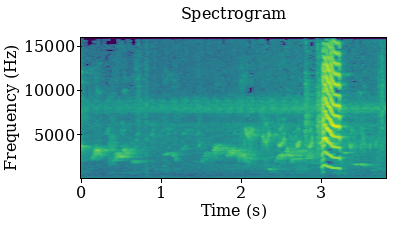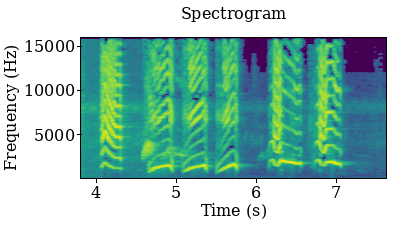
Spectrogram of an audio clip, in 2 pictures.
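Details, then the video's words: After a quiet start, a black-throated laughingthrush delivers its forest-style training song: about seven strong, rich whistles, some swooping up then down, others flatter and trilled at the end. "Khướu Hót giọng rừng HAY kích khướu bổi,luyện khướu bổi hót nhanh căng lửa"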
